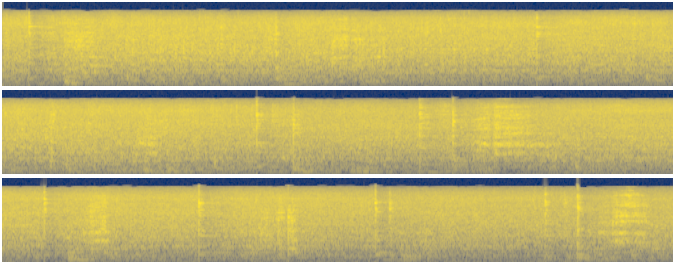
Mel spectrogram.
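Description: Cubes of eggplant and potato sizzling in hot oil in a stainless steel pot while being stirred with a metal spoon: a steady frying hiss, with the spoon scraping against the pot now and then.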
